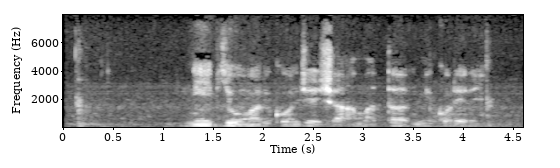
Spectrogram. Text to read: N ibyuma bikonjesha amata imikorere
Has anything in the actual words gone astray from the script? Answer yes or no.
no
